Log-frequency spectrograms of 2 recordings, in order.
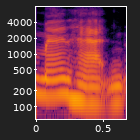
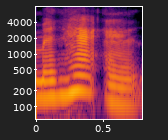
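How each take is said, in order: First: It is said in a plain, everyday accent. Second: It is said in an imitated local accent.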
